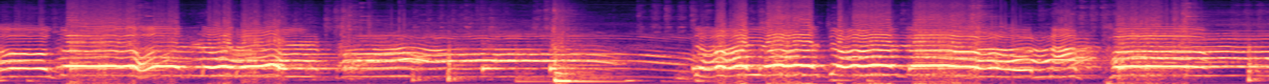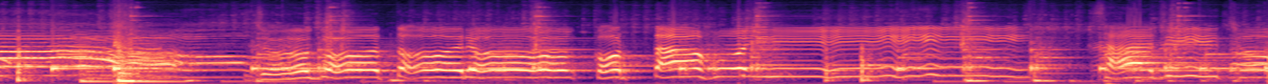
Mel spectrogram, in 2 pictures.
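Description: Odia pala kirtan music: a sung devotional melody held in long, wavering notes over drum and cymbal strikes.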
